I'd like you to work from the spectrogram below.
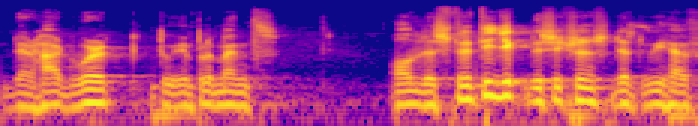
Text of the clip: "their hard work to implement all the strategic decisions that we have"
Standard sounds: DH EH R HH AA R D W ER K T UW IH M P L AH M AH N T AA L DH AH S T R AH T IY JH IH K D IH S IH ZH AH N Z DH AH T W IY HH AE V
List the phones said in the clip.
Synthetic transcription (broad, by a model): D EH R HH AA R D W ER K T UW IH M P L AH M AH N T AA L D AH S T R AH T IY JH IH K D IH S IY SH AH N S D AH T W IY HH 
